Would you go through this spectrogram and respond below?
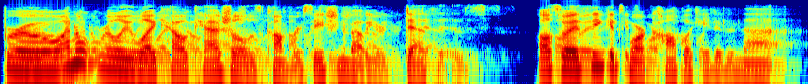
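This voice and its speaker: A man voicing a world-weary, sardonic skeleton brother in a comic dub, with a hesitant, deadpan drawl. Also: fairly high pitch, unhurried, far from the mic, dull audio. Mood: weary, fond. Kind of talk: comic dub character acting.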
